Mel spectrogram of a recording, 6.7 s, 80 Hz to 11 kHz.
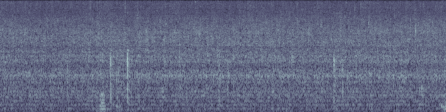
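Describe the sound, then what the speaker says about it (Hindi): Onions fry in a pan with ginger garlic paste for a vegetable pulao, a steady close sizzle hissing evenly throughout with a few faint utensil knocks and no talk. "देखिए 2 मिनट हो गए प्याज को भूनते हुए।"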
